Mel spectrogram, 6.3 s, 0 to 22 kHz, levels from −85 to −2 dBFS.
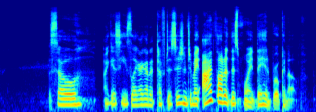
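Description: Speech recording; no technical faults detected.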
